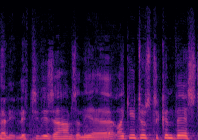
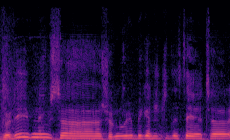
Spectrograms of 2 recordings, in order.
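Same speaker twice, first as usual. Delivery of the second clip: put-on proper nanny voice; 3 semitones higher than usual. Taking his hand, the narrator addresses him in her best nanny voice. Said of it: "in my best nanny voice".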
